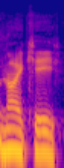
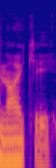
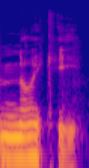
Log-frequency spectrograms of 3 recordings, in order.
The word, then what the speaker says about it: Nike: It's Nike, is it?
